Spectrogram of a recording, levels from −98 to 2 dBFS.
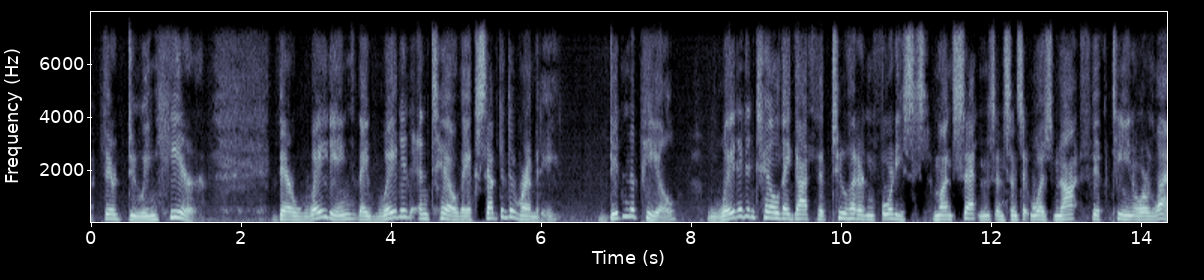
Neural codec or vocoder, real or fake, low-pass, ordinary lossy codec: codec, 16 kHz, 4 kbps, FreqCodec, smaller model; fake; 7.2 kHz; Opus, 64 kbps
